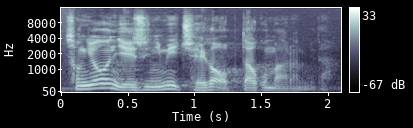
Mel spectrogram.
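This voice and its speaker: A man preaching a sermon as pastor, pressing his points with emphatic rhetorical questions and slowing down to stress key words. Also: mid-range voice, sing-song, creaky. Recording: long hall reverb.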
